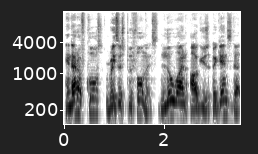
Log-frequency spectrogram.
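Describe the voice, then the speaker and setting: A man at medium pitch with very wide pitch swings, against a quiet background. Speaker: fitness YouTuber. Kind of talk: video commentary. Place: home room. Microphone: phone near.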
